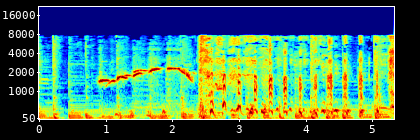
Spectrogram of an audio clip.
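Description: A person whistles a short tune, one clear rising note held for about a second, close and fairly loud, before the whistle gives way to busier, noisy sounds and chuckling.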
